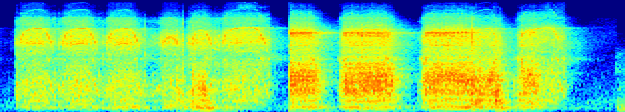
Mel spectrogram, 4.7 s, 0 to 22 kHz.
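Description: Holes are drilled into a 4x4 roof with a power drill for a roof rack install, heard as a rapid series of short close whining bursts with the pitch rising and falling, followed by several longer drilling runs, no voices.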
